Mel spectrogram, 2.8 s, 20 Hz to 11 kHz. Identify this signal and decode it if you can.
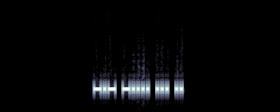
Morse code, heard as a keyed tone, about 49 wpm, 700 Hz. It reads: K6SI
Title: USA Call Signs - 4 Characters - 2x Character Spacing - 50wpm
